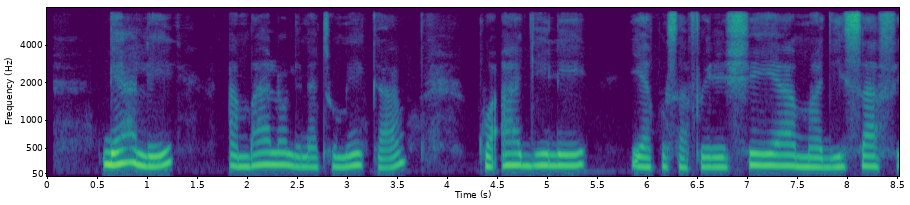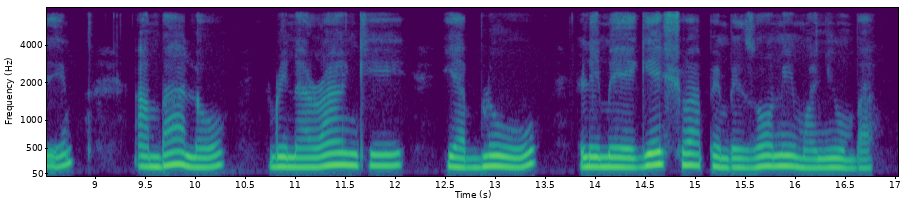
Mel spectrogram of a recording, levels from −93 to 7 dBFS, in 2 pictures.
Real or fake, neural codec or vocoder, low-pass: real; none; 7.2 kHz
